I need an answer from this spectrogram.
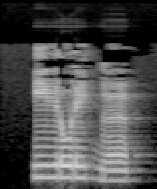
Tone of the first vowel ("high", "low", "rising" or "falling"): high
